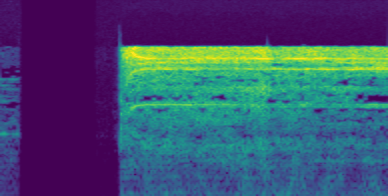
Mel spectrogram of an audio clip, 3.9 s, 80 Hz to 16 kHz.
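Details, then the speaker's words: Arthroscopic drilling of the medial tibial plateau in a 56-year-old woman with varus deformity and bone-on-bone medial compartment degeneration: brief silence, then a steady high-pitched powered drill whine, drilling at an angle about 1 cm deep. "So we're starting to drill now. So this is drilling at an angle, about one deep, about one centimeter, and leaving about 0.5 centimeter to 1 millimeter apart."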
